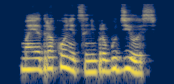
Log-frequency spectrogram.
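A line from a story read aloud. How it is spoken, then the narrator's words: Sharper than intended objection. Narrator (Russian): Немного более резко, чем собиралась, возразила я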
